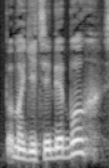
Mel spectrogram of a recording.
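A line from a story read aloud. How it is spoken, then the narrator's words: Laughing. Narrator (Russian): смеясь сказала Кристин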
